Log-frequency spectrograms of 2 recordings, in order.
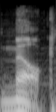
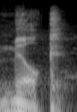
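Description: First: The vowel sounds like the e in bed. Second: The vowel sounds like the i in bit. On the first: This is how someone else says it. "She says milk" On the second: This is the usual way to say it. "not milk"

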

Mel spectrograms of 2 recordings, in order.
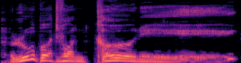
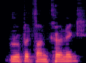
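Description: First: It is said with more energy, louder. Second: It is said flatly, with low energy.

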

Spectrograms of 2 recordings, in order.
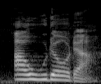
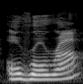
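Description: First: The name is said with a Spanish accent. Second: The name is said with an American accent. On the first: "that's Aurora. 100% correct" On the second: "and there they said Aurora, something like this"

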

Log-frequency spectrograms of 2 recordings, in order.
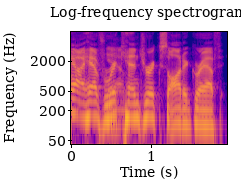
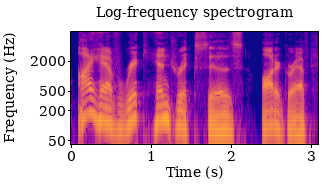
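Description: First: The possessive adds no extra syllable after Hendricks. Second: The possessive adds an extra "-es" syllable after Hendricks. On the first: The speaker calls it right. "It sounds perfectly fine" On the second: The speaker calls it wrong. "I wouldn't say, ... because it just sounds stupid"

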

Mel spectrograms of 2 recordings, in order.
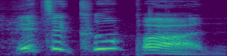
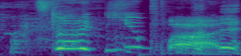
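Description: First: The first syllable sounds like 'coo'. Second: The first syllable sounds like 'cue'. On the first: The speaker calls it right. "It's C-O-U-P" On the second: The speaker calls it wrong.

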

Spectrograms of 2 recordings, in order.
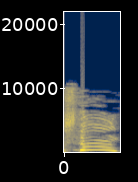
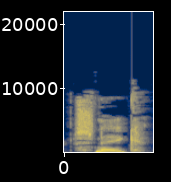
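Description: First: It is said with excitement and alarm. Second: It is said calmly, without excitement. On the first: The speaker calls it right. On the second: The speaker calls it wrong.

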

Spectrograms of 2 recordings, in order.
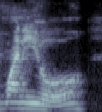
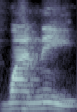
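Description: First: The word ends with an extra 'or' sound. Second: The word ends on a plain 'ee' sound. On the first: The speaker calls it wrong. "So you wouldn't say Wanior" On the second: The speaker calls it right. "It's Wani"

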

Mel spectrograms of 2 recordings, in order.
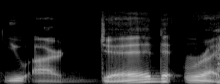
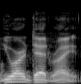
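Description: First: It is said more slowly. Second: It is said at normal speed.

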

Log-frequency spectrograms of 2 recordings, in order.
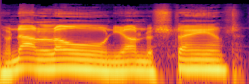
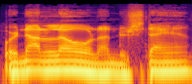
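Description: First: It is said with a Southern twang. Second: It is said in a plain accent.

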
